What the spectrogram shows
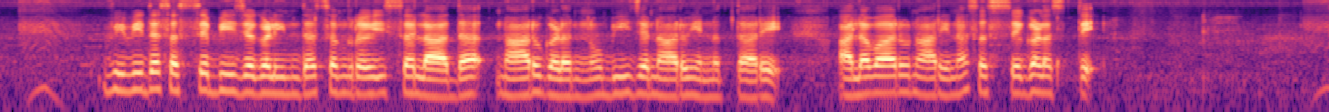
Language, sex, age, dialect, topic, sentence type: Kannada, female, 31-35, Mysore Kannada, agriculture, statement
